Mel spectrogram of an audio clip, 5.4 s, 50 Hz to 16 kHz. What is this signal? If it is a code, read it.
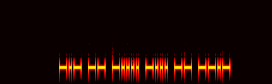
Morse code, heard as a keyed tone, about 25 wpm, 700 Hz. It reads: KM6BMQ
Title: USA Call Signs - 6 Characters - 3x Character Spacing - 25wpm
